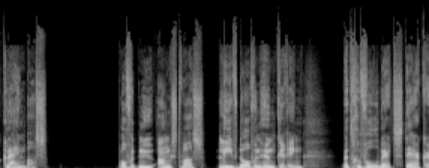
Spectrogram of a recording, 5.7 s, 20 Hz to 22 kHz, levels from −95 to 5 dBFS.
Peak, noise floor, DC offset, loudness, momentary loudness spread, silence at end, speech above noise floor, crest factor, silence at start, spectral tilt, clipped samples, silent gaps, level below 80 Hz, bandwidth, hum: -4 dBFS; -86 dBFS; under 0.1%; -19 LUFS; 10 LU; 0 s; 67 dB; 16 dB; 0.05 s; -5 dB/octave; under 0.1%; none; -54 dBFS; 18.5 kHz; none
